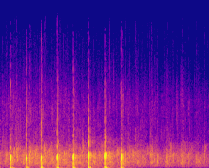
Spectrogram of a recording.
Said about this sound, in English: Give them a hand clap as they go.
